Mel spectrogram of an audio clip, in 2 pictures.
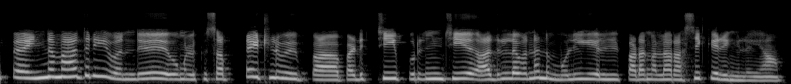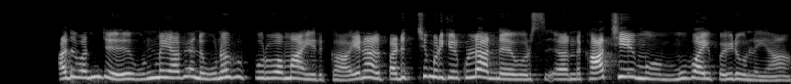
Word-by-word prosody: இப்ப 335 +2 -18 0.2
இந்த 320 +4 +3
மாதிரி 365 +3 -1 0.2
வந்து, 240 +2 -4 0.3
உங்களுக்கு 235 0 -8
சப்டைட்டில்லு 300 +3 -1 0.2
ப - - -4 0.3
படிச்சி, 235 +5 -3 0.2
புரிஞ்சி, 255 +2 -2 0.3
அதுல 260 +4 -2
வந்து 285 +4 -3
அந்த 280 -3 -1
மொழியியல் 235 0 -3 0.2
படங்கள்லாம் 225 0 -4
ரசிக்கிறீங்கல்லையா? 205 -8 -5 0.8
அது 330 +5 +3
வந்து 340 -1 +2 0.3
உண்மையாவே 310 +3 +3
அந்த 270 -3 +2
உணவுப்பூர்வமா 295 -3 +1
இருக்கா? 220 -2 -6
ஏன்னா 320 +3 +4
அது 270 - -1
படிச்சு 300 +6 0
முடிக்கிறதுக்குள்ள, 320 +1 +3
அந்த 265 -3 +1 0.2
ஒரு 225 - -4
சி 230 - -15 0.2
அந்த 245 +1 -5
காட்சியே 355 +6 +7
மூ 270 - -2 0.3
மூவ்வாயி 280 0 +2
போயிடும் 240 0 -2
இல்லையா? 190 -2 -7
265 Hz, 130 wpm, -22 LUFS, 235-305 Hz, 0.8 s, காட்சியே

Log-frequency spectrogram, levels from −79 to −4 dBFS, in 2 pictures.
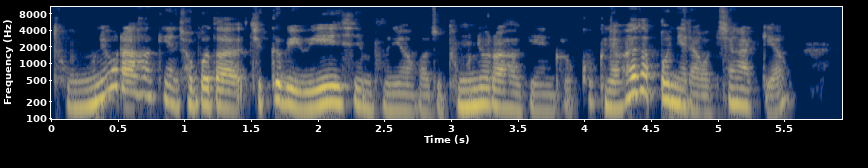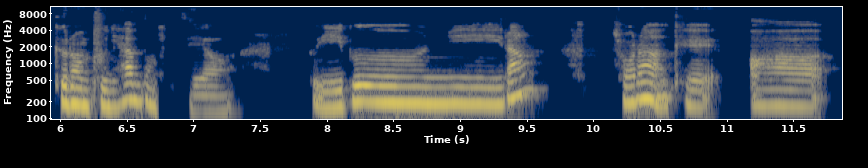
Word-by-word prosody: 동료라 185 - +1
하기에는 245 -9 -4
저보다 175 -3 +1
직급이 190 -5 +1
위이신 180 0 +2
분이어 140 -2 -8
가지고 130 -1 -9
동료라 165 0 +1
하기에는 140 -1 -9
그렇고 - - -13
그냥 155 -2 -2
회사 300 +2 +4
분이라고 165 - 0
칭할게요. 175 +6 -4 0.4
그런 180 -3 +3
분이 165 -1 -2
1 215 +2 +3
분 190 -4 -3
계세요. 130 -6 -10 0.6
그 - - -6
이분이랑 190 - +2 0.6
저랑 210 +3 +3
이렇게 165 -3 -5 0.2
아 165 -1 -2
180 Hz, 320 characters per minute, -25 LUFS, 160-195 Hz, 0.6 s, 회사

